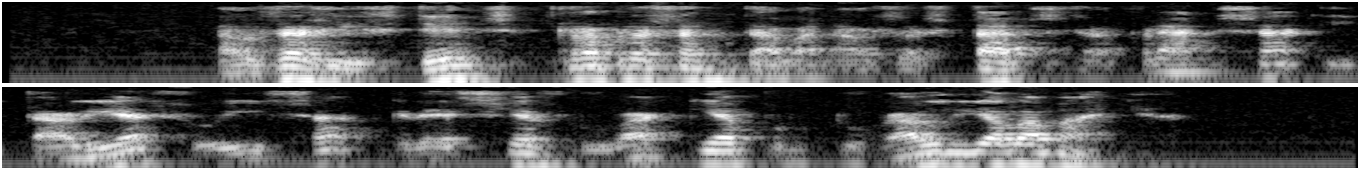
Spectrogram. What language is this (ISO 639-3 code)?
cat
